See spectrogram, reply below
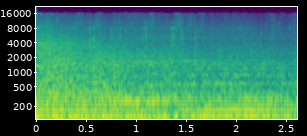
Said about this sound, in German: Das Grollen der Lawinen klingt wie ferne Donnerschläge. Die Geräuschkulisse ist beunruhigend.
